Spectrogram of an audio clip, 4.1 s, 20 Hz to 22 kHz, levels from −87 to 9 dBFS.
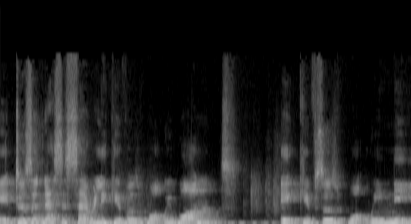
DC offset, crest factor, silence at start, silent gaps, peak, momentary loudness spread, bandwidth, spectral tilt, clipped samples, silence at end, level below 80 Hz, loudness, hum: under 0.1%; 14 dB; 0 s; none; -12 dBFS; 9 LU; 17 kHz; -4 dB/octave; under 0.1%; 0 s; -44 dBFS; -25 LUFS; none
